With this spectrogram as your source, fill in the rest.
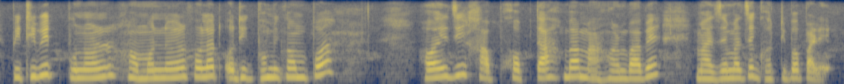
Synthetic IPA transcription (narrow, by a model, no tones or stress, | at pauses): pɹitʰibit̚punɔɹxɔmɔnːɔjɔɹpʰɔlɔtodʱik̚bʱumikɔmpɔ | hɔjzixapxɔptaɦbamaɦɔɹbabɛmazɛmazɛɡʱɔtibɔpa̰ɹɛ̰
